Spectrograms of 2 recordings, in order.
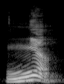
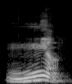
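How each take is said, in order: First: It begins with a nasal ny sound. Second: It begins with a nasal ny sound.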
